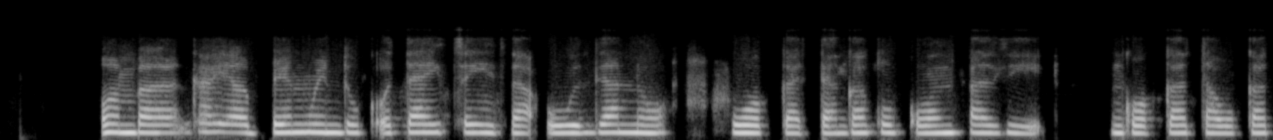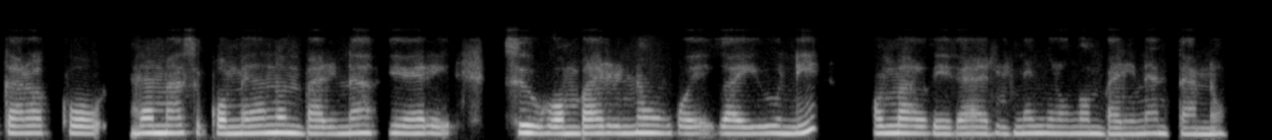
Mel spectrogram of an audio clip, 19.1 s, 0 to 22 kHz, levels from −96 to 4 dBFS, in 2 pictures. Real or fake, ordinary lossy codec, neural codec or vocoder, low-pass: fake; Opus, 16 kbps; codec, 16 kHz, 2 kbps, X-Codec, HuBERT features, trained on LibriSpeech; 7.2 kHz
